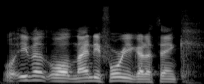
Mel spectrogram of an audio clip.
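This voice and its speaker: A man's voice: on the high side, fast, a bit bright. A man co-hosting a podcast, giving blunt opinions in casual conversation. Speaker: podcast co-host. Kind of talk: casual chat.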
